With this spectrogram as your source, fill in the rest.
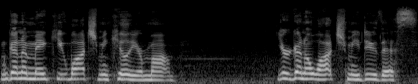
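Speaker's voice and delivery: usual speaking voice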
